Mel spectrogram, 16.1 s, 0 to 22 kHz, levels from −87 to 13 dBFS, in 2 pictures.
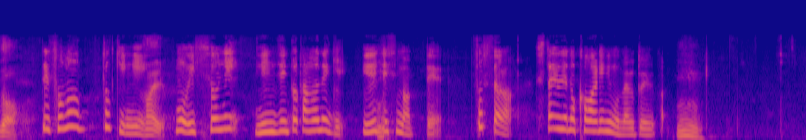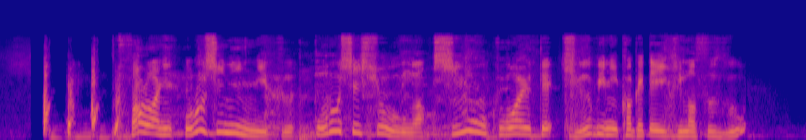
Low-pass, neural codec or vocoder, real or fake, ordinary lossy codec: none; codec, 16 kHz, 2 kbps, FreqCodec, larger model; fake; none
